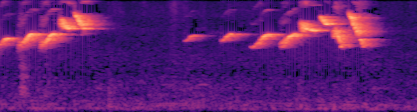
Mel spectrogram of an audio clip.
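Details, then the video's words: Double-collared seedeater squabbling with its family, giving fast bursts of high sweeping chirps, a pause, then single whistled notes building into another dense run of slurred calls. "Coleiro Peteteu Briga com Família"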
